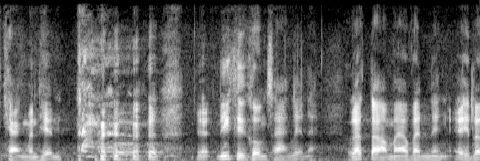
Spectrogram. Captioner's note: laughter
